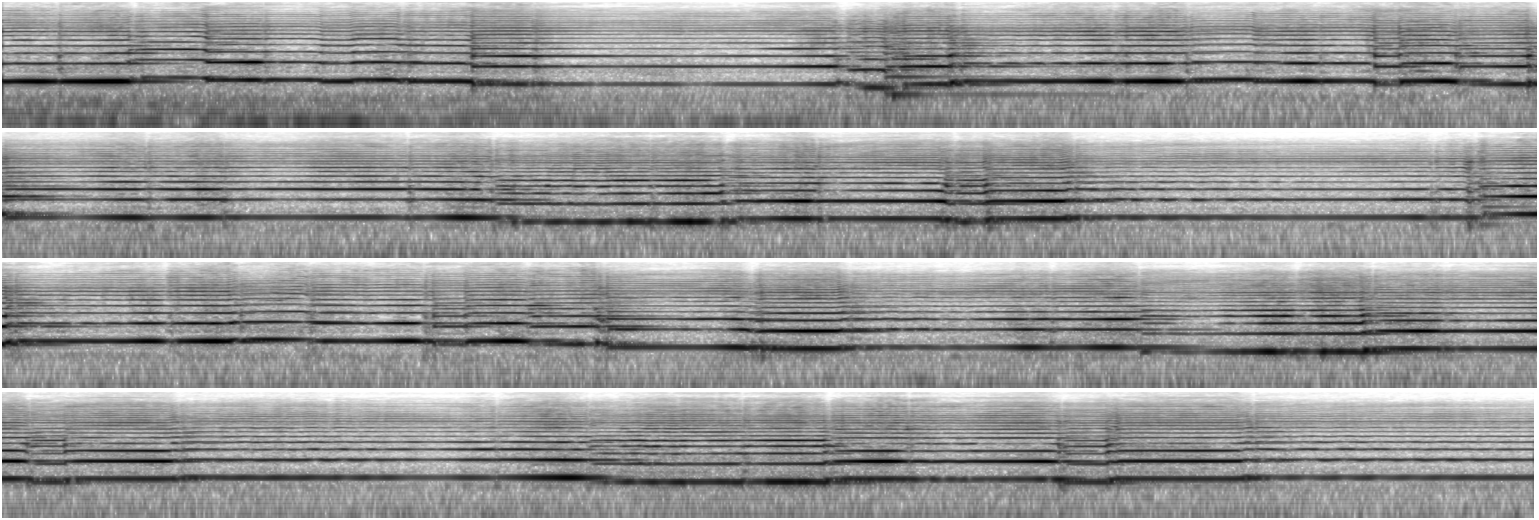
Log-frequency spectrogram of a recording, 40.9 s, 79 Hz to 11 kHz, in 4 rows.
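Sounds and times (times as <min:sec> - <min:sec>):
solo violin slow melody: 0:00.0 - 0:40.9.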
